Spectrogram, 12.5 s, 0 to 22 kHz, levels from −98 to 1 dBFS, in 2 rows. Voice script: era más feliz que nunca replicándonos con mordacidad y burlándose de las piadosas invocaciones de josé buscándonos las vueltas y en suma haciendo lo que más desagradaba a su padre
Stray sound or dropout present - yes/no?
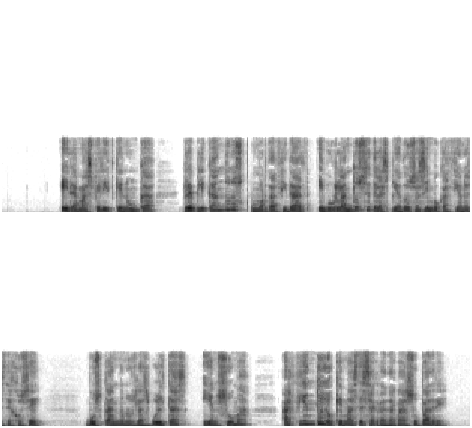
yes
